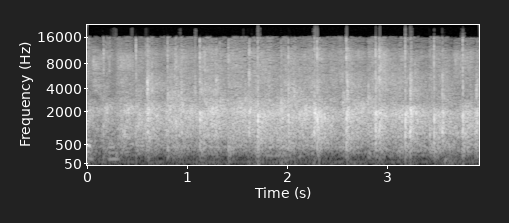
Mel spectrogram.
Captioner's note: applause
